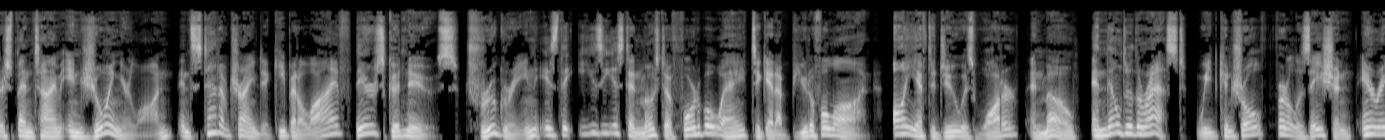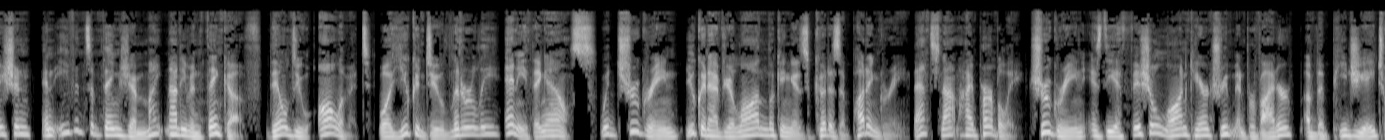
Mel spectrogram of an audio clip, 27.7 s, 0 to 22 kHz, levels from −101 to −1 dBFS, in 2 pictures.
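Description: No technical faults occur at any point in the recording, so there is nothing to describe in time order.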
